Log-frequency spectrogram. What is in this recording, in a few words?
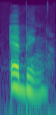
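"ebbing", American English; pronunciation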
